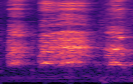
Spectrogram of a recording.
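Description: Fighting cock crowing close by, loud and alone: two harsh bursts, a longer drawn-out call in the middle and a short final note.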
